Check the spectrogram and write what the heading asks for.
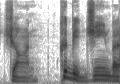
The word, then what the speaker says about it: Jean: John I believe it's John could be Gene but I believe it's pronounced John anyway he was an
